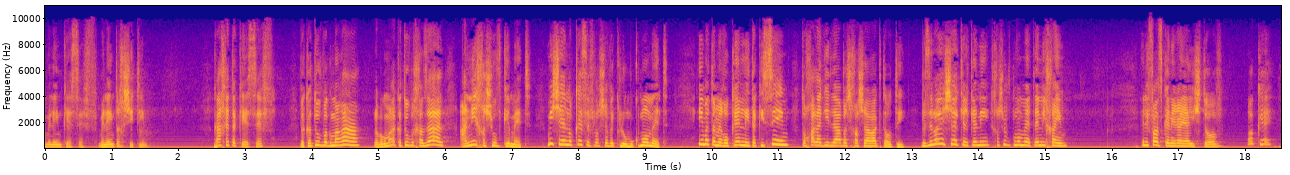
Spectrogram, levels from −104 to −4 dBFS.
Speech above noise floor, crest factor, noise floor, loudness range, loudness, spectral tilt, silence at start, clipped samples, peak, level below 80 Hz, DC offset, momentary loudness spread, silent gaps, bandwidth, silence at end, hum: 21 dB; 16 dB; -37 dBFS; 4 LU; -16 LUFS; -4.5 dB/octave; 0 s; under 0.1%; 0 dBFS; -38 dBFS; under 0.1%; 9 LU; none; 10.5 kHz; 0 s; none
